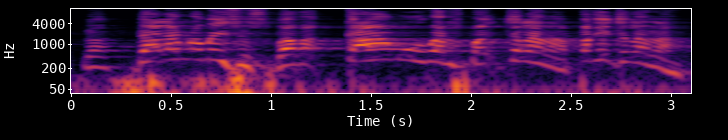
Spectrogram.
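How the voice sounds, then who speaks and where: A man acting out a young woman who loudly and firmly stands her ground. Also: sits high, sing-song, very fast, heavily acted. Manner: firm, loud declaring.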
